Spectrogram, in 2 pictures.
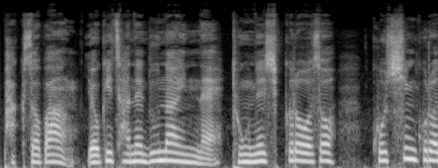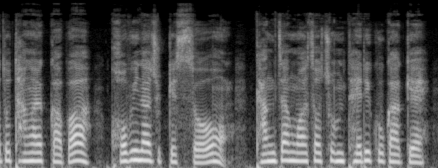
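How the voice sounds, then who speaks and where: A woman's voice: medium pitch, fairly even intonation, normal speed, hardly any pauses, warm tone, dry recording, studio quality, lightly acted. A woman voicing a worried older mother urgently phoning her son-in-law, in a narrated story. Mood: anxious. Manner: anxious, urgent.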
